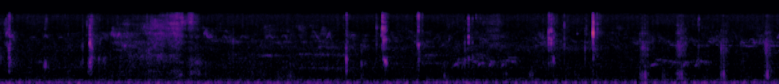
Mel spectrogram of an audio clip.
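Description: Close-up eating sounds of chewing and biting into deep-fried chicken wings: scattered short crisp clicks and smacks over a steady low rumble.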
